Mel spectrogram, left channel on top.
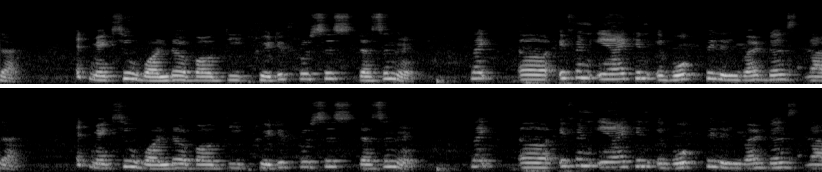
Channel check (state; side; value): quieter; right; 4.8 dB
